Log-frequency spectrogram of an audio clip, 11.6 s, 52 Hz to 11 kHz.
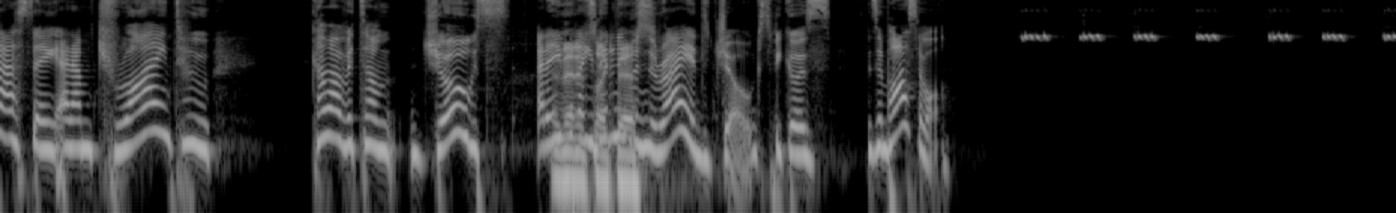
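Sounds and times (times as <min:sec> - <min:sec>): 
speech: 0:00.1 - 0:02.0, 0:02.6 - 0:08.0
crickets chirping: 0:08.5 - 0:11.6.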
